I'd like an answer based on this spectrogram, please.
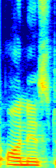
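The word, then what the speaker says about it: honest: अब अगर हम यहां इसको देखें स्पेलिंग तो यह भले ही एच से स्टार्ट हो रही है बट अगर हम इसको प्रोनाउंस करें तो ऑनेस्ट।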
